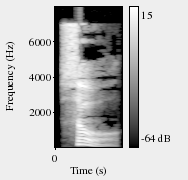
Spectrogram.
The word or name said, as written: soul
